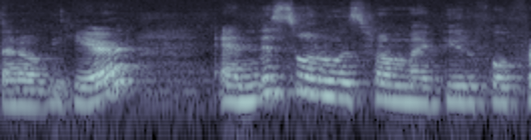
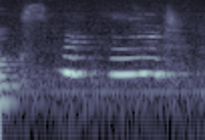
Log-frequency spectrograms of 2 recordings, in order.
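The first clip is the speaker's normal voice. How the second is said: excited squeal. Real, not acted. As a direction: squeal it, pitched way up and slow. Opening a gift palette.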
